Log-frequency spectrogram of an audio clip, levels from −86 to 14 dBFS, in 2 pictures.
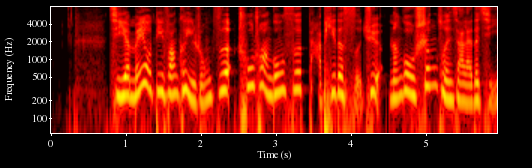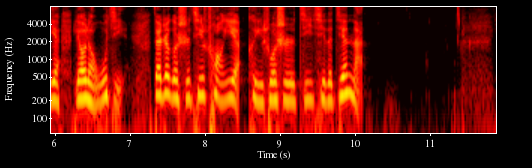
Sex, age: female, 20-39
